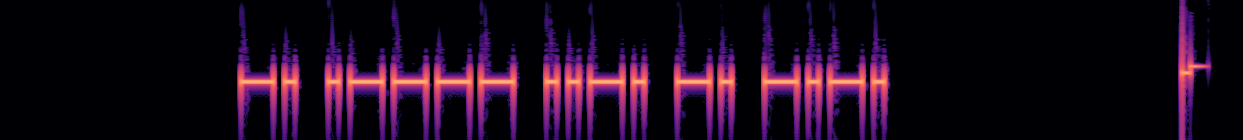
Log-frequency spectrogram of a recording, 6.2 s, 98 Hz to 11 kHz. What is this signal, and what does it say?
Morse code, heard as a keyed tone, about 22 wpm, 700 Hz. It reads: N1FNC
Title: USA Call Signs - 5 Characters - 4x Character Spacing - 22wpm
